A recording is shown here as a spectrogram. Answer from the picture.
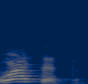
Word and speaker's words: Worcester: But it's spelled W-O-R-C-E-S-T-E-R. Worcester.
